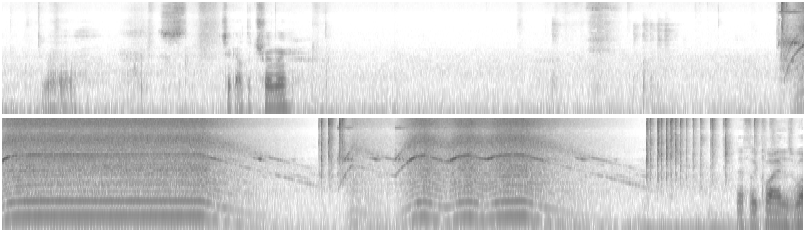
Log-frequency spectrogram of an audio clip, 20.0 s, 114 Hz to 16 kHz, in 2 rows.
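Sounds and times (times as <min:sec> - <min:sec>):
string trimmer whining: 0:09.7 - 0:19.0.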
